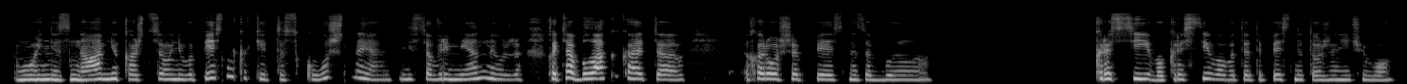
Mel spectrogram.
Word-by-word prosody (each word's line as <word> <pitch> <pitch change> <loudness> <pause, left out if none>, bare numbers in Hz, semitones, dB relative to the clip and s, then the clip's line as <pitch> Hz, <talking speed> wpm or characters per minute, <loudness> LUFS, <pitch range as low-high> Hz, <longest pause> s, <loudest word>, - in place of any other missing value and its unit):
Ой, 220 +1 +4
не 225 -1 +5
знаю, 220 +3 +4
мне 255 +2 +6
кажется, 230 +2 -3
у 235 - 0
него 230 0 0
песни 290 - 0
какие-то 250 - -8
скучные, 225 - -4
несовременные 235 +3 0
уже. 225 0 -7 0.2
Хотя 255 +4 +6
была 260 +3 +7
какая-то 240 - -1 0.6
хорошая 250 -4 +2
песня, 220 -1 -2
забыла 210 0 -5 1.7
"Красиво 250 -5 +3
красиво", 230 +2 -3
вот 215 -1 -9
эта 210 0 -5
песня 220 +1 -4
тоже 205 +1 -4
ничего. 210 -1 -4
225 Hz, 105 wpm, -27 LUFS, 215-250 Hz, 1.7 s, была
